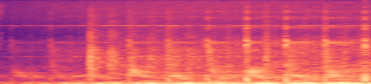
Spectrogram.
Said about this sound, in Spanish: Ambos aparecen desde el inicio de la película y uno particularmente tiene una evolución maravillosa. El primero es el tema de la red, que suena así.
